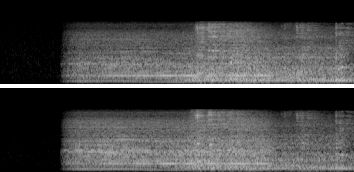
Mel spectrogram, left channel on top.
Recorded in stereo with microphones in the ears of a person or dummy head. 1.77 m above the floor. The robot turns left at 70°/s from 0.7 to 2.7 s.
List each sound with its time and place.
1.7 s a dropped coin: 130° right, 5.5 m; by 3.5 s 165° left, 5.5 m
